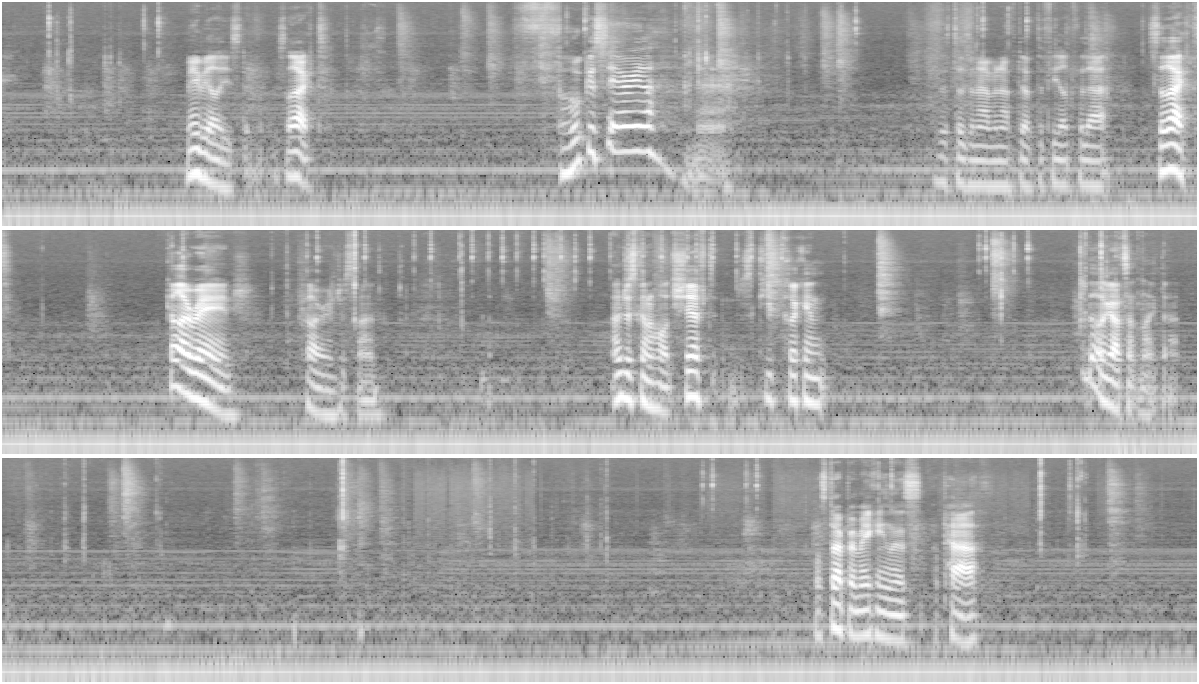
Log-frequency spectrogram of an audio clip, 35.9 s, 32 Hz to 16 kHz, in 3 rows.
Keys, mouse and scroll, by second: 0.5 click, 1.6 click, 5.8 click, 7.2 Escape, 7.5 Escape, 7.8 Escape, 8.5 click, 9.8 click, 10.3 click, 13.8 click, 15.1 click, 15.6 click, 16.3 click, 16.7 shift+click, 17.0 shift+click, 17.3 shift+click, 17.5 shift+click, 17.8 shift+click, 18.2 shift+click, 18.5 shift+click, 18.8 shift+click, 19.0 shift+click, 19.4 shift+click, 19.7 shift+click, 21.8 shift+click, 26.7-28.2 scroll, 26.7 typing, 28.2 scroll, 29.0-29.7 typing, 31.0 click, 31.0 q, 31.5 click, 32.8 click, 34.5 ctrl+z.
